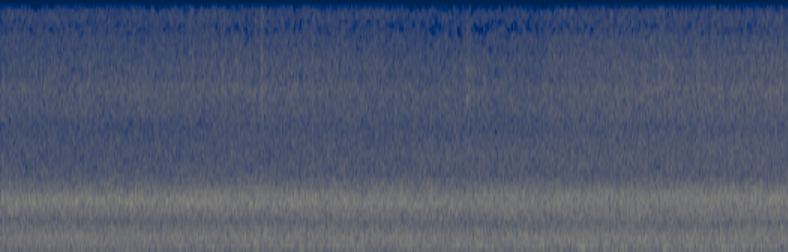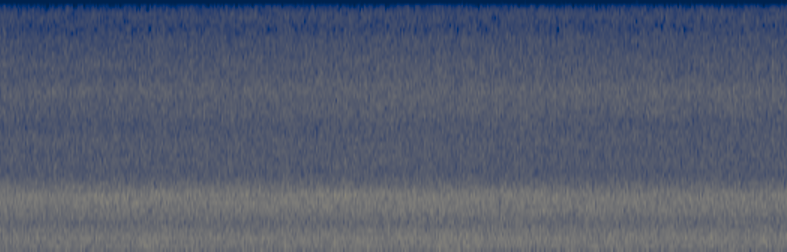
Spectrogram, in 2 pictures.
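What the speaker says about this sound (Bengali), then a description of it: "খুব জোরে বৃষ্টি হচ্ছে।" Heavy rain falls in Malaysia, heard from a home as an even, dense, continuous hiss that stays steady throughout.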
